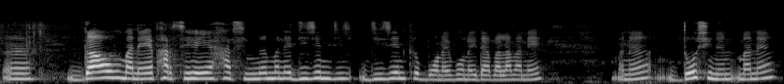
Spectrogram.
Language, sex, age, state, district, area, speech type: Bodo, female, 30-45, Assam, Udalguri, urban, spontaneous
